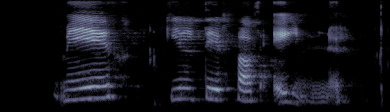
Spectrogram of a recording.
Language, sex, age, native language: Icelandic, male, 10, Icelandic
